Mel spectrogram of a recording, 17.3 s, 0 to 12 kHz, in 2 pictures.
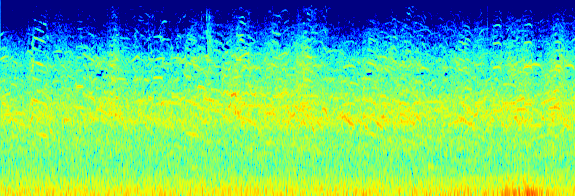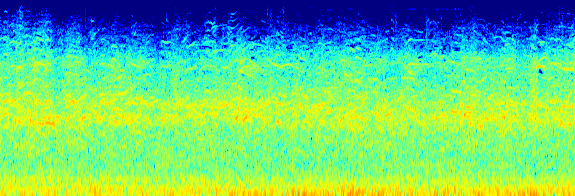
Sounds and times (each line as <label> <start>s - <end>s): Large Group of Seagulls 0.0s - 17.2s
